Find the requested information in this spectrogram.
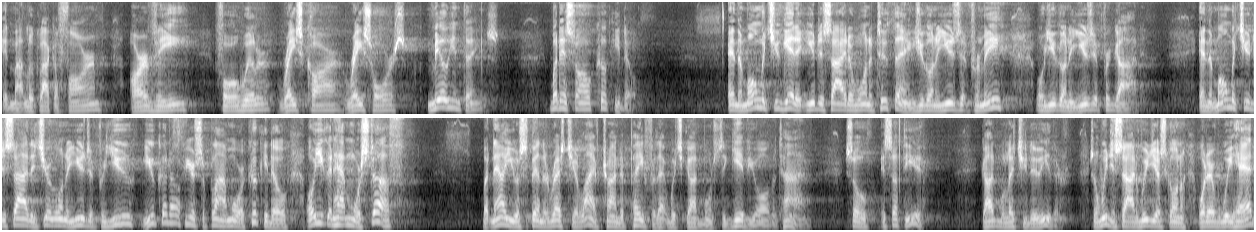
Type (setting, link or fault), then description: setting, large echoing room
